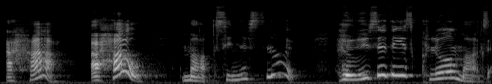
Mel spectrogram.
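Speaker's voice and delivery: excited little explorer; Gruffalo's child. Acted. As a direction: pipe up at a discovery, pitch leaping. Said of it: "the Gruffalo's child".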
